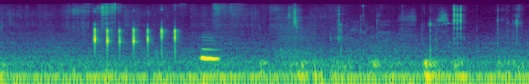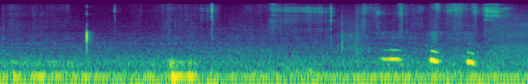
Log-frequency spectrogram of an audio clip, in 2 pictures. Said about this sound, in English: Scissors.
